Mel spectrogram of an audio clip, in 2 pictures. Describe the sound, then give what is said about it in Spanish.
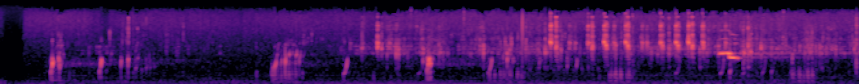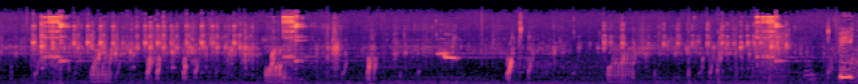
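Playful watery sound effects in a song: quick drips, plops and splashy bursts pop up again and again in a bouncy rhythm over light music, with a voice joining in partway through. “Pues para la UNICEF, una canción con hartos ruiditos de agua.”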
